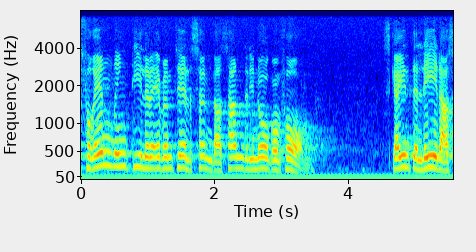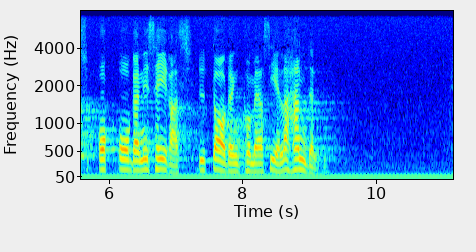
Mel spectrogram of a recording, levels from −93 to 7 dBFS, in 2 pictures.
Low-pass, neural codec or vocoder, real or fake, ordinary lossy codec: 7.2 kHz; none; real; none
